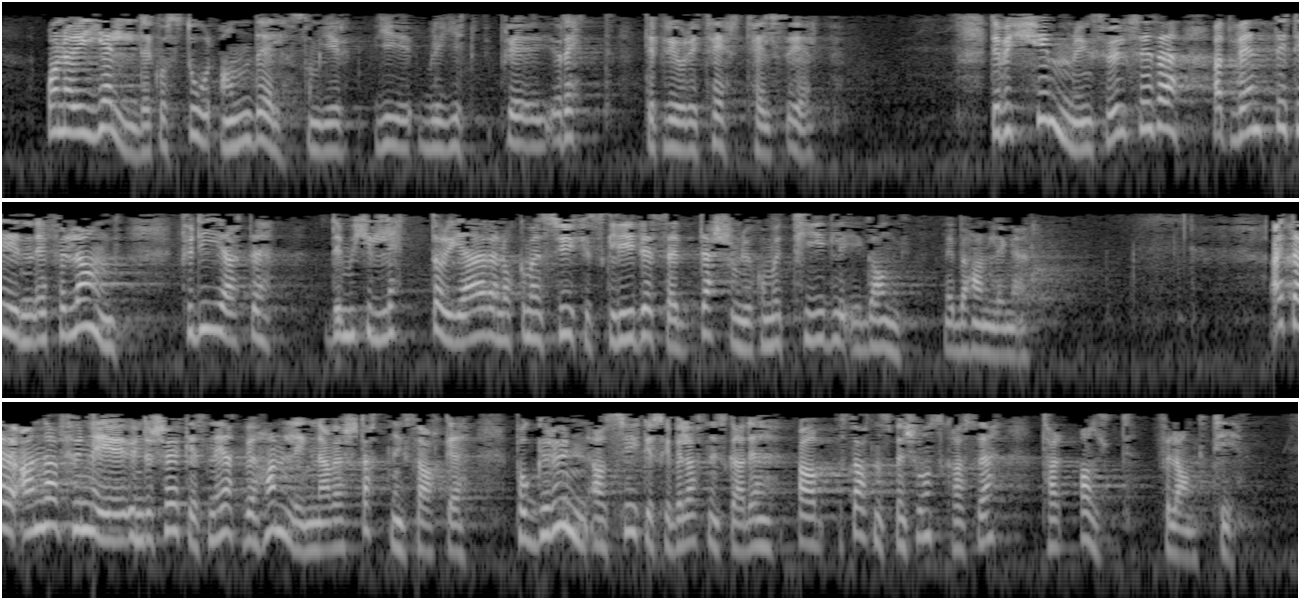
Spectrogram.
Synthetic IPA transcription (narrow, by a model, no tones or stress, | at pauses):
ɔnɔɖɛjɛld̪əkʰʊst̪uːɾɑnd̪eːlsɔmjiːɾjiːblɪjɪt̪ːpʰɾɛt̪ʰː | ɪlpʰɾɪʊɾɪt̪ʰeːɾt̪hɛlsəjɛlp | d̪̥ɛæɾbəçʏmɾɪŋsfʉlt̪sʏnsjæɪɑt̪ʋɛnt̪ət̪iːd̪n̩ɛɾfɔɾɭɑŋfɔɖiːɑt̪ | d̪ɛæɾmʏçəlɛt̪ːəɾɔjæːɾənɔkːɔmɛɛnsyːkɪskliːd̪əlsəd̪æʂɔmd̪ʉhɑkʰɔmːət̪ʰːiːd̪lɪʔɪɡɑŋmɛbəɦɑnlɪŋən | ʔæɪt̪ɑʋɛʔɑnːɑfʉnːəɪʉnd̪əʂøːkəlsn̩æɾɑt̪̚bəɦɑnd̪lɪŋənɑʋæʂʈɑt̪nɪŋsɑːkəpʰɔɡɾʉnɑʋsyːkɪskəbəlɑst̪nɪŋskɑːd̪əɑʋst̪ɑːt̪n̩spɛnʃuːnskʰɑsət̪ʰɑːɾɑlt̪ | fɔɭɑ̰ŋt̪ʰḭː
